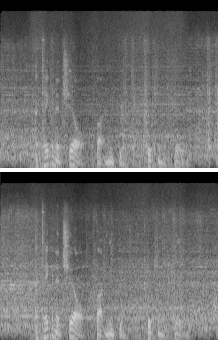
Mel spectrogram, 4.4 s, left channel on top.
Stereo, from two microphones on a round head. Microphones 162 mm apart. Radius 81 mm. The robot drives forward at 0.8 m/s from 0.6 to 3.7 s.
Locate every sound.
0.7 s a man speaking: 15° right (ahead or behind), 1.3 m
